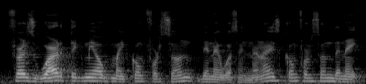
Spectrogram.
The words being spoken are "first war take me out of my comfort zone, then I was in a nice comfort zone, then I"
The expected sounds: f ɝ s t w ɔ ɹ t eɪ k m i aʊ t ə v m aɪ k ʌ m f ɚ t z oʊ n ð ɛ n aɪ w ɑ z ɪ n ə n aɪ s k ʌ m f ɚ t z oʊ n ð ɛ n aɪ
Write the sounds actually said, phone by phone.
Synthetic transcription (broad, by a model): f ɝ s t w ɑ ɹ t eɪ k m i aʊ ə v m aɪ k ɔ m f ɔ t s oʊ n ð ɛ n aɪ w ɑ s ɪ n ə n aɪ s k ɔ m f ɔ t s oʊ n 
